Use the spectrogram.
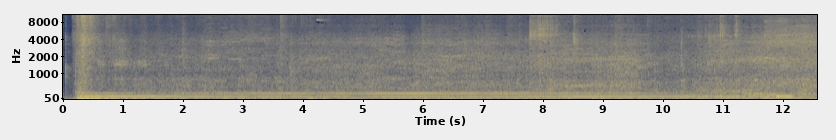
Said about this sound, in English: Let's see, what else can I do? I can go out and open the garage door.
